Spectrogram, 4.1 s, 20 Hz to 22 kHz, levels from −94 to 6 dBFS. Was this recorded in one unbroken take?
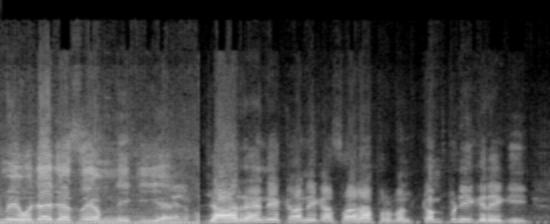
no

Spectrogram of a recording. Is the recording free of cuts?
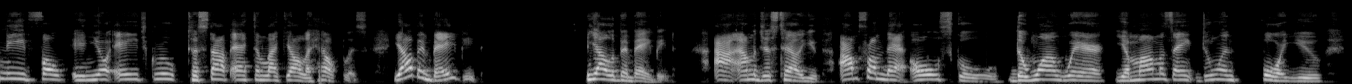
yes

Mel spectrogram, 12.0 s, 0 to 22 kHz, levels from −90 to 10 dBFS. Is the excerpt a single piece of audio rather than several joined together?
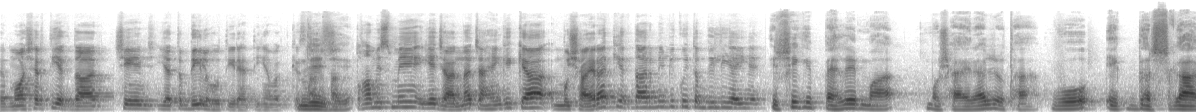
no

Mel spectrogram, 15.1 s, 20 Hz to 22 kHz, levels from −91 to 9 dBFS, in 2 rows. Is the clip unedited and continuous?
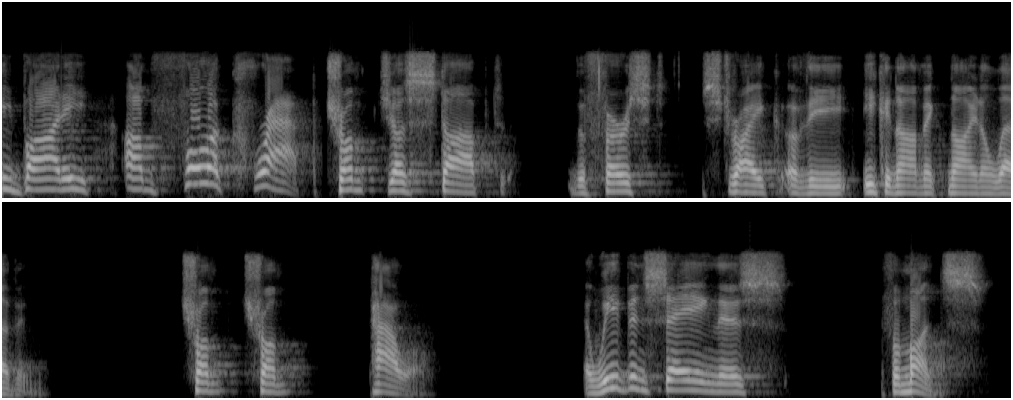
no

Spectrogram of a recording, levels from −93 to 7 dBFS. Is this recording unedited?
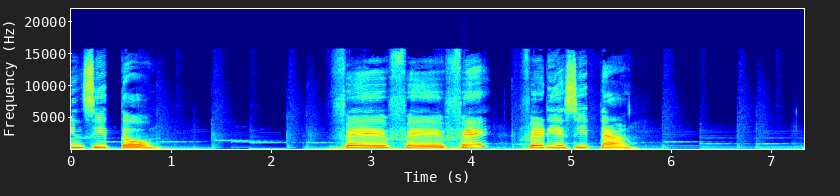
yes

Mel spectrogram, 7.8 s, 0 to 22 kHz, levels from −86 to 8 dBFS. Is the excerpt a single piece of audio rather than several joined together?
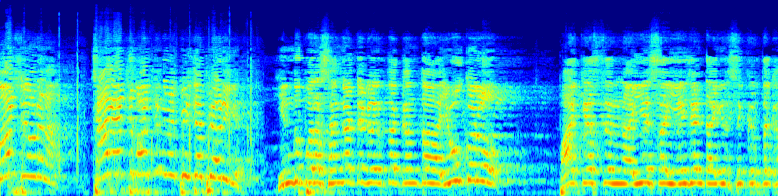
no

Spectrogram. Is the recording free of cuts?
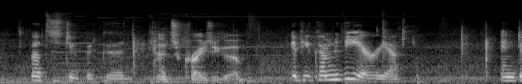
no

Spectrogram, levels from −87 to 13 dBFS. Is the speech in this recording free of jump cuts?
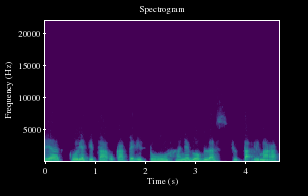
yes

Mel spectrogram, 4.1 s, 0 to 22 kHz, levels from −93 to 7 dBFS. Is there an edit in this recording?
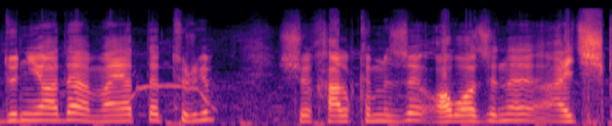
no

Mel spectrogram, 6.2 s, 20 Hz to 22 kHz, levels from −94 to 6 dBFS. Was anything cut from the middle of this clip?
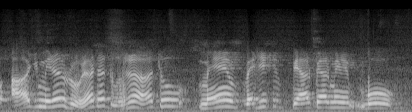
no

